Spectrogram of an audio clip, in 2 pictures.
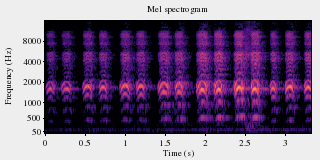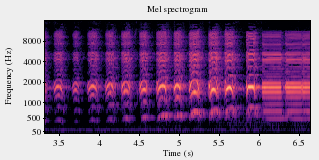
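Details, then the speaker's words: Fisher F44 metal detector air test, Victorian skirt weight, thought to be lead: loud warbling groan pulsing about twice a second, rising then steady, no trouble detecting; strong target tone. "next we're gonna go with a victorian skirt weight and i think this is made out of lead and it has no trouble with this i mean you can hear it groaning"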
